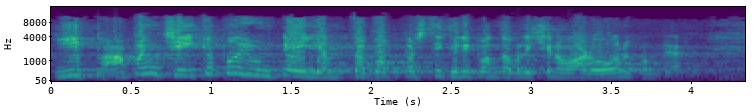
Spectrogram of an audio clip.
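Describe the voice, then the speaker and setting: A man tells an epic tale as a devotional discourse, moving animatedly between narration and chanted verses. His voice is high and bright. Long reverb fills the large hall around him. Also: lively intonation, normal speed. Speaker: religious storyteller.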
